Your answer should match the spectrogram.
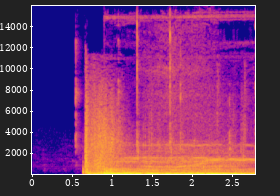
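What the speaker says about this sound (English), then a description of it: "That was a bigger explosion than I thought it would be" A Minecraft explosion bursts suddenly out of silence, then trails into a loud, sustained low rumble that fills the rest of the moment.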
